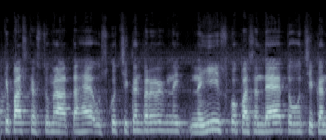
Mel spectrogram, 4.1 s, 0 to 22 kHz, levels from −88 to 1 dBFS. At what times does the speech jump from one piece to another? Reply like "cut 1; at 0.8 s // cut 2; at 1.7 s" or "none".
none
